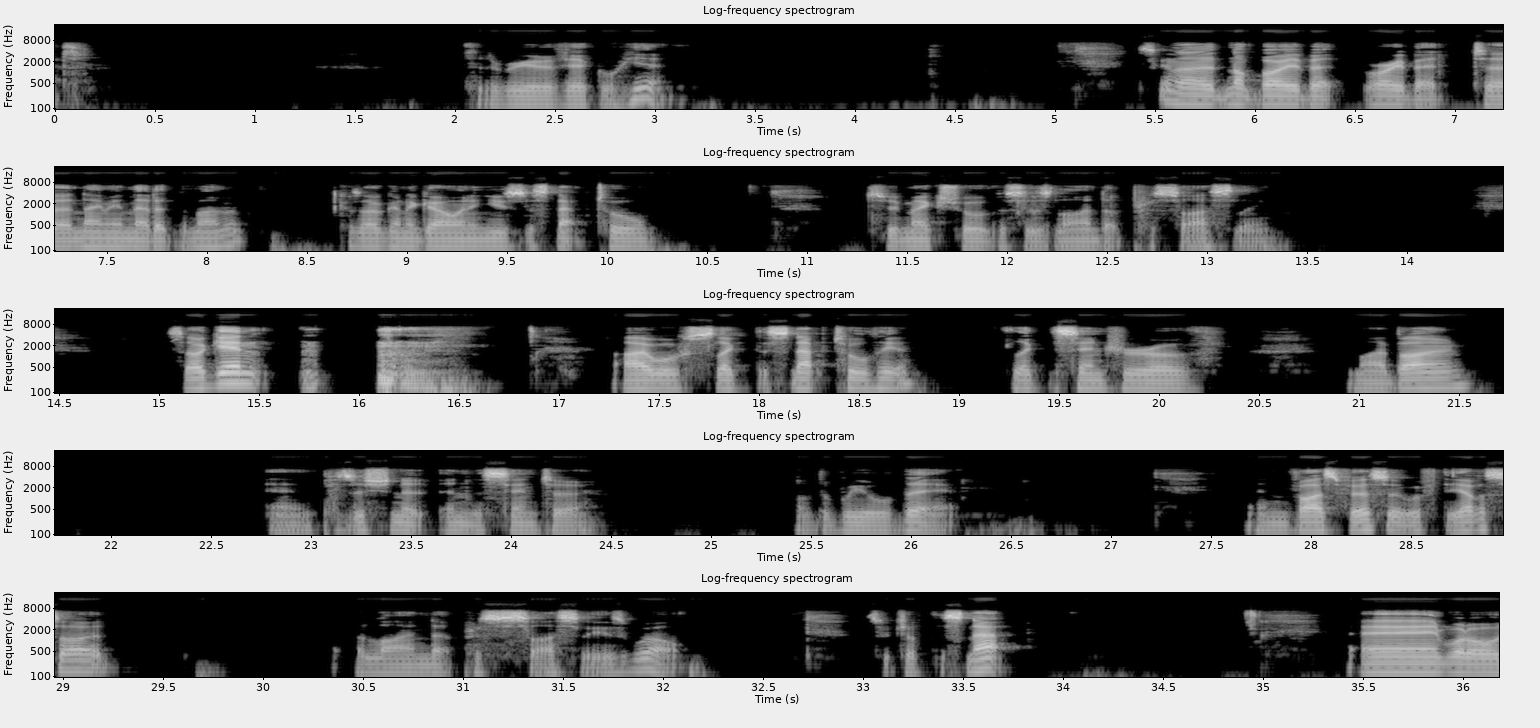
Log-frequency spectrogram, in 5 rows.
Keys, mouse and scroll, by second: 0.4 shift+click, 5.8 click, 6.9 alt+middle click, 8.2 alt+middle click, 10.9 click, 12.0 z, 12.6 alt+middle click, 13.4 alt+middle click, 14.4 alt+middle click, 18.1 click, 23.8 alt+middle click, 26.3 alt+middle click, 28.7 click, 32.9 click, 33.8 alt+middle click.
